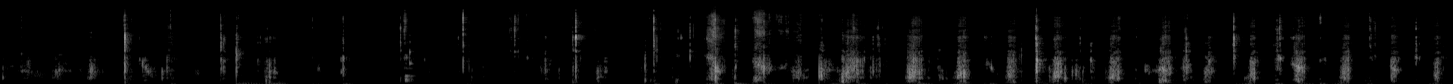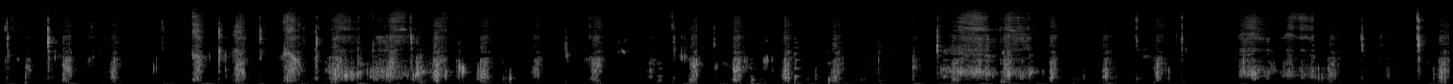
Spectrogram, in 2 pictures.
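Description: Close-up chewing of fried silkworms: many crisp crunches and clicks in quick succession, with a few longer stretches of denser chewing in the second half.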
